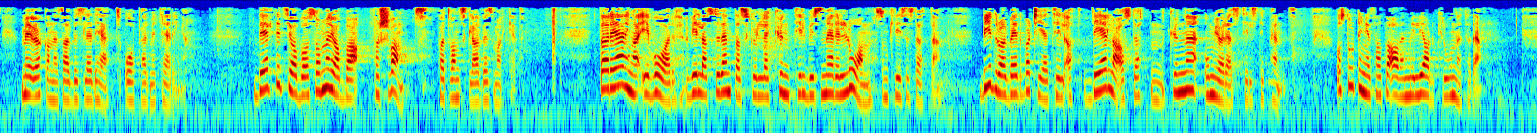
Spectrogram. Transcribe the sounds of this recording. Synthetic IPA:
mɛøːkɑnəsɑɾbɛɪsleːd̪ɪhḛːt̪ʰɔpʰæɾmɪt̪ʰeːɾɪ̰ŋ | d̪eːlt̪iːd̪sjɔbːɑɔsɔmːəɾjɔbːɑfɔʂʋɑnt̪pʰɔɛt̪ʋɑnsklɪɑɾbæɪsmɑɾkə̰d̪̥ | d̪̥ɑːɾɛjæːɾɪŋɑʔɪʋoːɾʋɪlːəɑt̪st̪ʉd̪ɛnt̪ɑskʉlːəkʰʉnt̪ʰɪlbyːsmeːɾəloːnsɔmkʰɾiːsəst̪øt̪ə̰ | biːd̪ɾuːɑɾbeɪd̪əpɑʈʰiːət̪ʰɪlʔɑ̰t̪d̪eːlɑʔɑ̰ʋst̪œt̪n̩kʰʉnːəʔʊmjøːɾəst̪ʰɪlst̪ɪpʰɛnd̪ | ɔst̪uːʈɪŋəsɑt̪ːəɑʋɛnmɪlɪɑɖkʰɾuːnəʈʰɪld̪ɛ̰

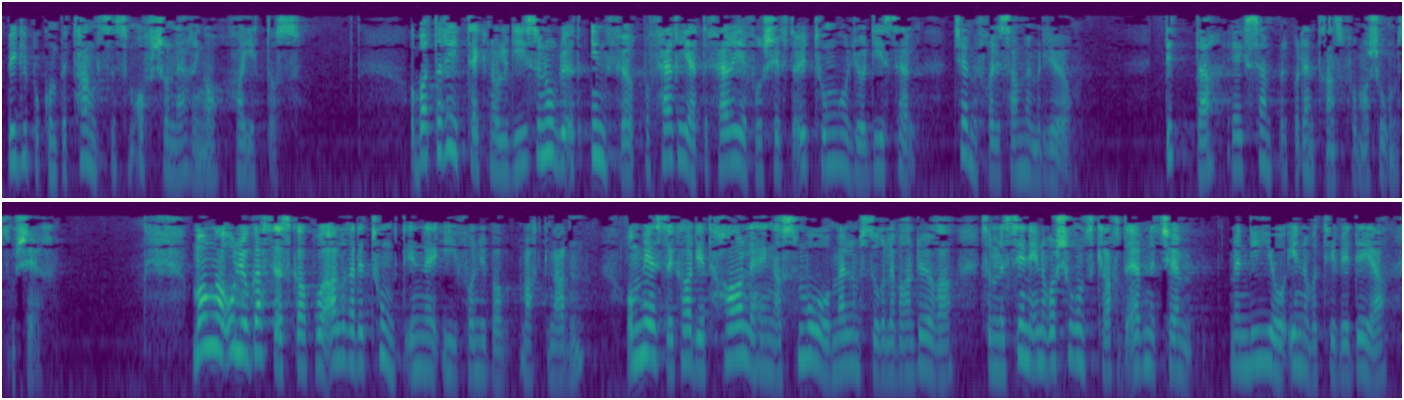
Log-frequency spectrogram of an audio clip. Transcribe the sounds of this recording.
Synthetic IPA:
b̥ʏɡːəpʰɔkʰʊmpət̪ʰɑŋsn̩sɔmʔɔ̰fʃoːnæːʁɪŋəhɑʁjɪt̪ːɔ̰s | ʔɔbɑt̪əʁiːt̪ʰɛknʊlʊɡiːsɔmnoːblɪɪnføːʁt̪̚pʰɔfæʁjət̪əfæʁjəfɔʁɔʃɪft̪ɑʔʉːt̪ʰːʊŋːʊljʊɔd̪iːsɛl | c͡çeːməfʁɑːd̪ɛsɑməmɪljø̰ːə̰ | d̪̥ɛt̪ːɑæʁɛksɛmpəlpʰɔd̪ɛnt̪ʰʁɑnsfɔʁmɑʂuːnn̩sɔmʃḛːʁ | mɑŋːəɑʊljʊɡɑsːɛlskɑːpʊæ̰ɾɑlːəʁeːd̪ət̪ʰʊŋt̪ɪ̰nːəʔɪfɔʁnyːbɑmɑʁknɑd̪n̩ | ɔmeːsɛɡhɑd̪iɛt̪hɑːləhɛŋːɑsmoːɔmɛlːɔmst̪uːʁəlɛʋəʁɑnd̪øːʁɑʁsɔmːɛsiːnəɪnʊʋɑʂuːnskʰɾɑft̪ɔ̰ʔɛʋnəçeːm | mɛnyːəɔʔɪnːʊʋɑt̪ʰiːʋəɪd̪eːɑ

